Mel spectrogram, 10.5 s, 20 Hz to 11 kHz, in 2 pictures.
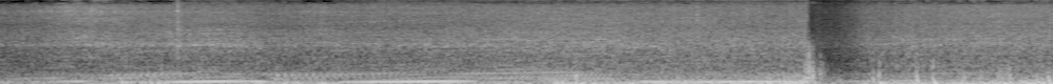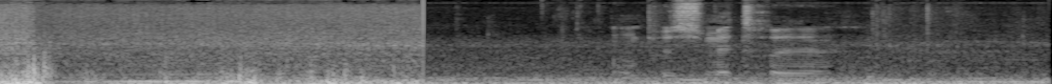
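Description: Audi SQ5 V6 TDI diesel engine accelerating: a loud, rising drone from inside the car that swells through the opening seconds, cuts briefly, then continues with buffeting wind noise before easing to a quieter roll.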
